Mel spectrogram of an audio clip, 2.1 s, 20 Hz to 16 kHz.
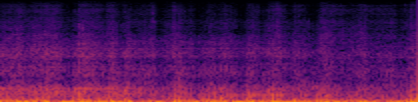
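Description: Yamaha XT1200Z Super Ténéré's parallel-twin engine running at motorway speed, under heavy wind rush over the microphone: a steady low rumble.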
